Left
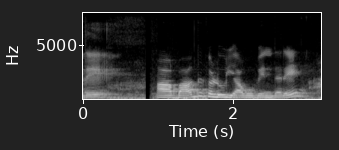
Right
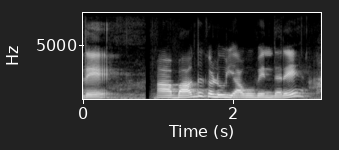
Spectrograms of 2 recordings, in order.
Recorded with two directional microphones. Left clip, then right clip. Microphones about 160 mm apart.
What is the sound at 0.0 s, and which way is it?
A woman's voice, 25° right (ahead or behind).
